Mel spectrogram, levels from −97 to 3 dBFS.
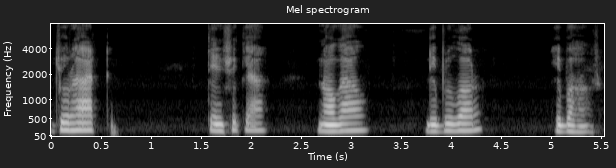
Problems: none marked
